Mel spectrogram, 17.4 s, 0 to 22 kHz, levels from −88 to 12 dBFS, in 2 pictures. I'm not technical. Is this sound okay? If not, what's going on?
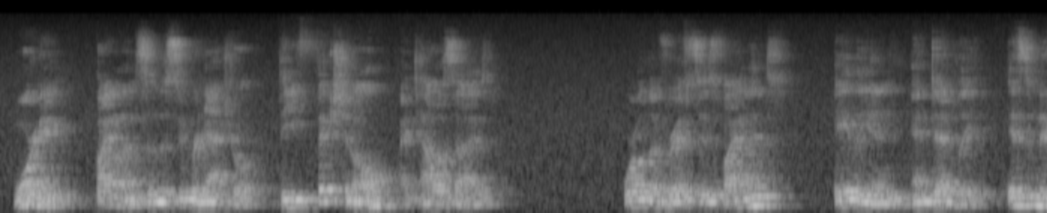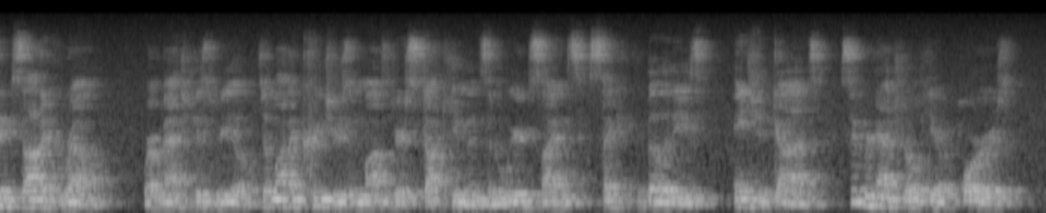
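Yes, this sound is okay, and nothing is going on with it that needs fixing.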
